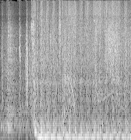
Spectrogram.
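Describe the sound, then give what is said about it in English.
Tommy gun firing a pattern of bullets into a wall in a film scene: after a short quiet start, a loud sustained burst of rapid automatic shots rattles on to the end. “then turns and grins as he fires a pattern of bullets into a wall.”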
